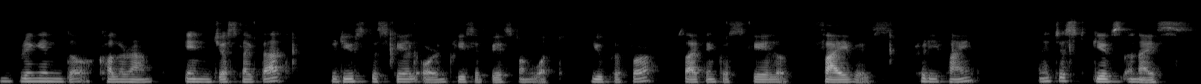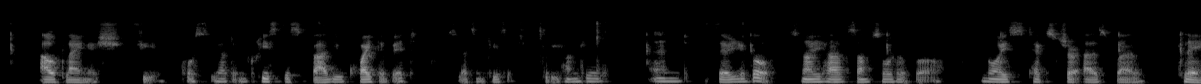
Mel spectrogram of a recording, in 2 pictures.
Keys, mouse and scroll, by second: 1.7-2.8 drag, 3.0 middle click, 3.9 middle click, 4.9 click, 7.4 click, 9.0-9.9 shift+middle drag, 9.9 shift+space, 10.8-11.9 ctrl+middle drag, 12.1-13.1 middle drag, 13.6-15.4 drag, 16.2-18.3 drag, 17.8 0, 18.5 ctrl+middle click, 19.7 shift+middle click, 21.1-21.9 ctrl+middle drag, 22.1-22.8 shift+middle drag, 23.4 ctrl+middle click.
